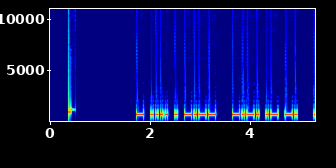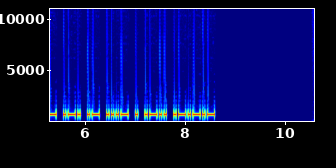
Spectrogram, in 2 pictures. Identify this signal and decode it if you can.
Morse code, heard as a keyed tone, about 25 wpm, 700 Hz. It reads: THEY CAN TRAVEL.
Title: Sentences from Top 1000 Words - Review Part 2 - 25wpm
